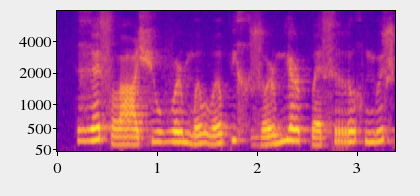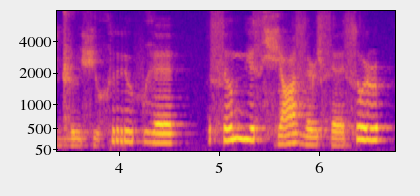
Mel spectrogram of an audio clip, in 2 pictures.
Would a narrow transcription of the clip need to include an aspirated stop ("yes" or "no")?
no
